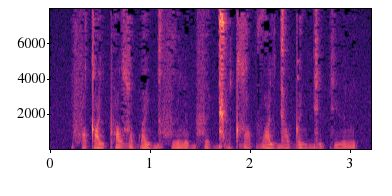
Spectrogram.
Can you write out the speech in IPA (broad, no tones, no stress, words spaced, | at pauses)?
fɐtˤʉlʲpʰɨl zˤobɾaʎɡɨ fɨlʉb feɡ͡ǁʉtzˤab ðˤɨlʲɡil dˤɨʎɡʲʉkʲʉl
